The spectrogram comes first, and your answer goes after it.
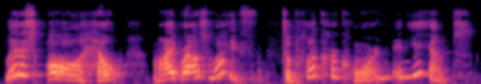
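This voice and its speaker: A mischievous storybook fairy of the bush, voiced by a man, pitched high and lively. The calls ring out eagerly, with melody that swings widely. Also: slow, vocal fry, heavily acted. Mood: gleeful. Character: cheerful, mischievous bush fairies calling out.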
